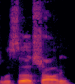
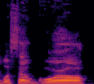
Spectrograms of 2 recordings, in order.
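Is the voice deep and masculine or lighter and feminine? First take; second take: deep masculine; lighter feminine. First: It is said in a deep, masculine voice. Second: It is said in a lighter, feminine voice.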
